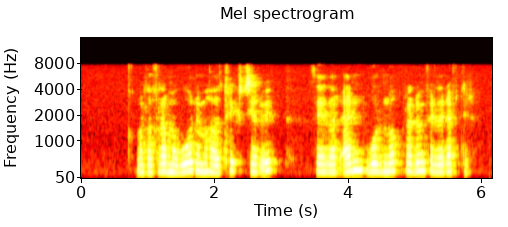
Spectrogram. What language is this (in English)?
Icelandic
